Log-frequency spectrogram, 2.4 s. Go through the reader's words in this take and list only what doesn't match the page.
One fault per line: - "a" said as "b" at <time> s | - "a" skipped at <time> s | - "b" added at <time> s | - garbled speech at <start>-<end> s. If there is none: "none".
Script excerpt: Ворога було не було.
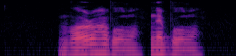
none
